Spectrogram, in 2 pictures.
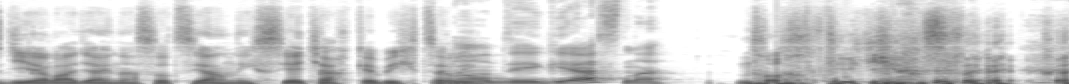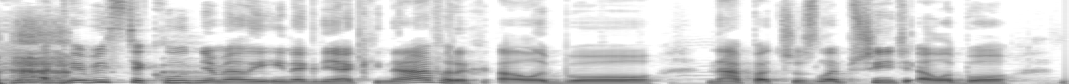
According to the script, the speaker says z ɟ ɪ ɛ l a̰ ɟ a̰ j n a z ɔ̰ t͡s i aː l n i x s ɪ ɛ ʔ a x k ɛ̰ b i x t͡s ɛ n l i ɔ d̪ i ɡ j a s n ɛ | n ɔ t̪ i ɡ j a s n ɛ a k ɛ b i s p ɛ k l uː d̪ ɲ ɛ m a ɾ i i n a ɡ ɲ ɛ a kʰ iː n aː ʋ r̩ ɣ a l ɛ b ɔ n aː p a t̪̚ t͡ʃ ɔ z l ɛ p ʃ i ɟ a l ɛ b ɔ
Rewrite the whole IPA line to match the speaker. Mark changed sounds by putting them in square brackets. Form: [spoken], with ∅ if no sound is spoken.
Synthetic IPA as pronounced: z ɟ ɪ ɛ l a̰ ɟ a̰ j n a [s] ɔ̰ t͡s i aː l n i x s ɪ ɛ [c] a x k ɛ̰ b i x t͡s ɛ n l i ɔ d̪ i ɡ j a s n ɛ | n ɔ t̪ i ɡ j a s n ɛ a k ɛ b i s [c] ɛ k l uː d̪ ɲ ɛ m a [l] i i n a ɡ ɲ ɛ a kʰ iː n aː ʋ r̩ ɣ a l ɛ b ɔ n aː p a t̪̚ t͡ʃ ɔ z l ɛ p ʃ i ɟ a l ɛ b ɔ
